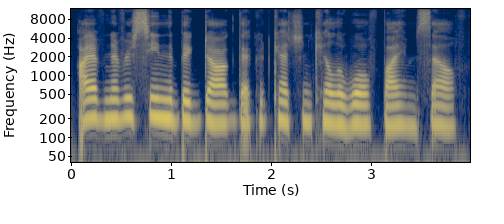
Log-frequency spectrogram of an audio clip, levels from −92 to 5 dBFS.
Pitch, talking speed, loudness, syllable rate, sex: 180 Hz, 240 wpm, -18 LUFS, 4.8 syllables/s, female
